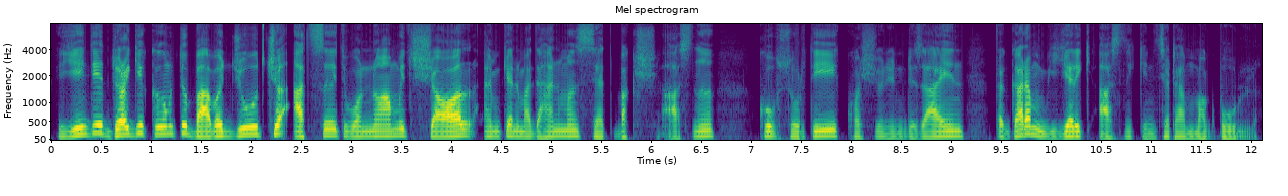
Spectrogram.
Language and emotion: Kashmiri, neutral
